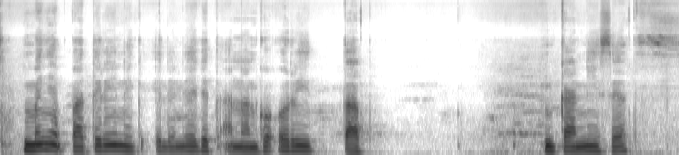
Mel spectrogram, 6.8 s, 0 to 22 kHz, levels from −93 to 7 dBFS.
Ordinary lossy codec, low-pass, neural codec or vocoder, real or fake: none; none; vocoder, 44.1 kHz, 128 mel bands, Pupu-Vocoder; fake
